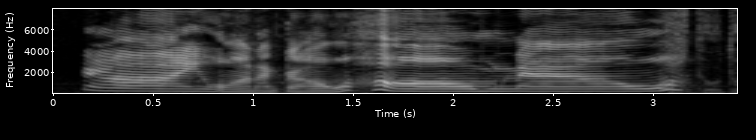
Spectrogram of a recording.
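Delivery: very slow cartoon-character voice, every word drawn out. Imitating someone who sounded like Squidward: Squidward voice. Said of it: "you sounded like Squidward".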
